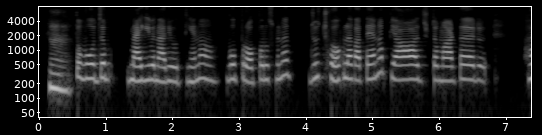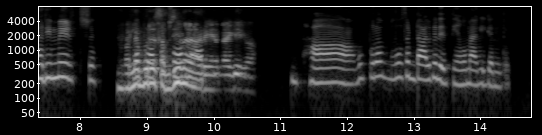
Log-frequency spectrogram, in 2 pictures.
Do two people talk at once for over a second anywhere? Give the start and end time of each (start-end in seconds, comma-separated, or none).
8.8-10.1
